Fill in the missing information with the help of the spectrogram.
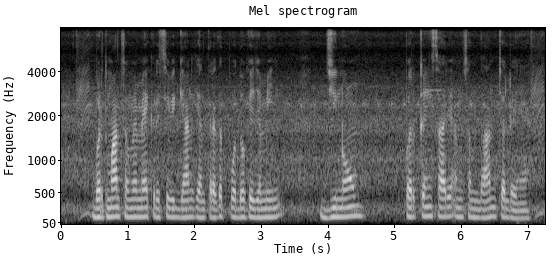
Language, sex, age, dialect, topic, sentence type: Hindi, male, 18-24, Hindustani Malvi Khadi Boli, agriculture, statement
